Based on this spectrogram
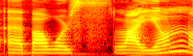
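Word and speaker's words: Bowes-Lyon: Sì, sì, praticamente sono state all'età di 15-22 anni, quindi nel 1923, queste due sorelle, Nerissa e Catherine Bowers-Lyon, ho detto giusto? – Sì, sì.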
